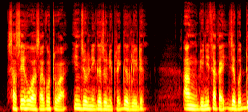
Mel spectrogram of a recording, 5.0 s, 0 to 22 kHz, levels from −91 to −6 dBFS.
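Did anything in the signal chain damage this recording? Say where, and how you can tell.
No, nothing in the chain audibly damaged this speech.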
